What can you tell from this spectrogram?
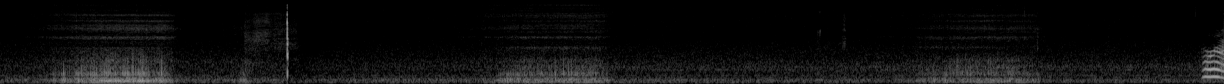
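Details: Soft rhythmic snores on each breath, about 15 breaths a minute, from a sleeping female pet in a quiet room; snoring.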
